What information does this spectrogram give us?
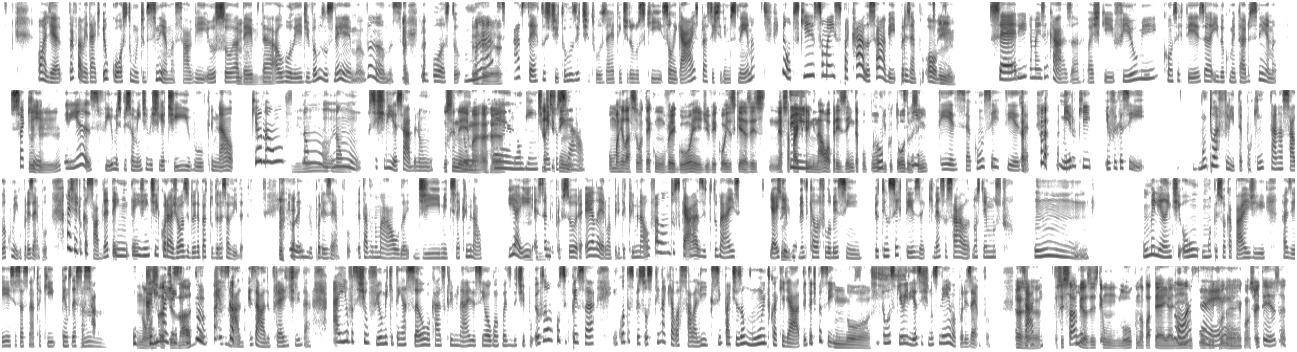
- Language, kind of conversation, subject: Portuguese, podcast, Como você decide entre assistir a um filme no cinema ou em casa?
- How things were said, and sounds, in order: tapping; chuckle; unintelligible speech; drawn out: "Hum"; laugh; laugh; gasp; laugh; drawn out: "Nossa"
